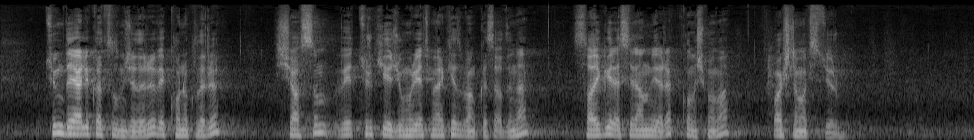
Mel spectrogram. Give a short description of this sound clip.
A man speaking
